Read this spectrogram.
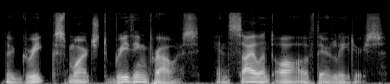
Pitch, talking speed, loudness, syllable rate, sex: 90 Hz, 170 wpm, -19 LUFS, 4.4 syllables/s, male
